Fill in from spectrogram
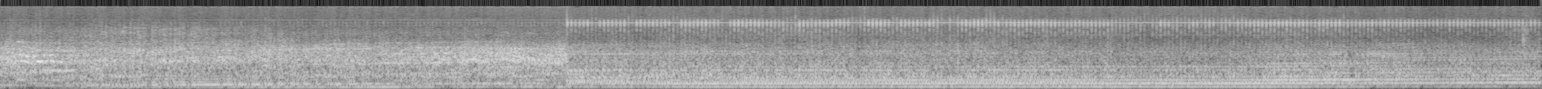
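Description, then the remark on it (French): A car engine hums loud, its steady droning note shifting higher partway through as the car is started and driven off toward a house, with no voices. “Elle retourne dans la voiture, puis la met en route.”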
